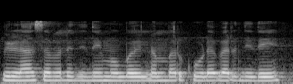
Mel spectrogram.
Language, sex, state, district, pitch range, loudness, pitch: Kannada, female, Karnataka, Bidar, 180-185 Hz, -13 LUFS, 180 Hz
